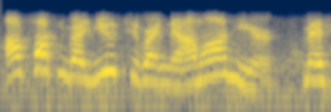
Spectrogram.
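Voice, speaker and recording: A woman's voice: sits high, expressive, a little fast. A female vlogger chatting casually and playfully to the camera at home, rambling about being bored. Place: at home, lying down. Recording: tinny lo-fi audio with faint hiss.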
